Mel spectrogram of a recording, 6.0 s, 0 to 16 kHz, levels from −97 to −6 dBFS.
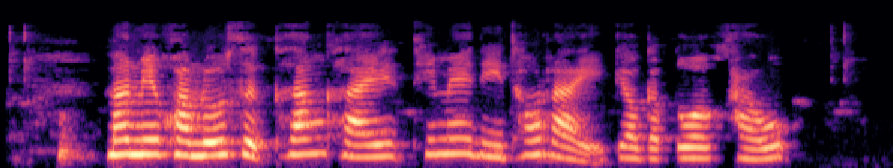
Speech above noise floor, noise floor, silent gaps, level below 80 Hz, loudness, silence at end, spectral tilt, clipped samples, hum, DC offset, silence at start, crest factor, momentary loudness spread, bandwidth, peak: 43 dB; -59 dBFS; none; -72 dBFS; -16 LUFS; 0.7 s; -5.5 dB/octave; under 0.1%; none; under 0.1%; 0.4 s; 16 dB; 12 LU; 7.8 kHz; -2 dBFS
